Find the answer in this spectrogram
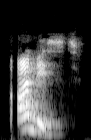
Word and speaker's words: honest: Another example is honest. The h is silent. Do not pronounce it.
